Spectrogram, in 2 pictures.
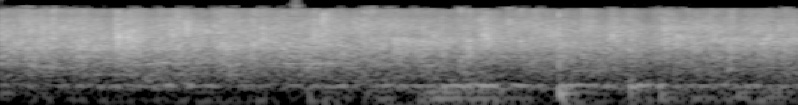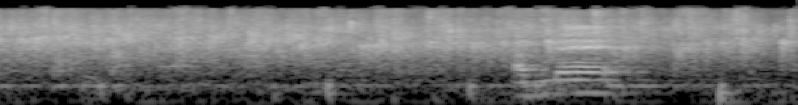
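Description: Audience applause at a drama workshop welcoming event, a steady broadband patter of clapping filling the room while someone speaks over it near the end.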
